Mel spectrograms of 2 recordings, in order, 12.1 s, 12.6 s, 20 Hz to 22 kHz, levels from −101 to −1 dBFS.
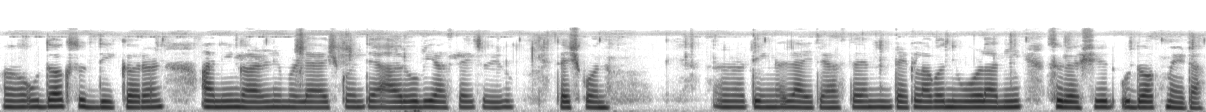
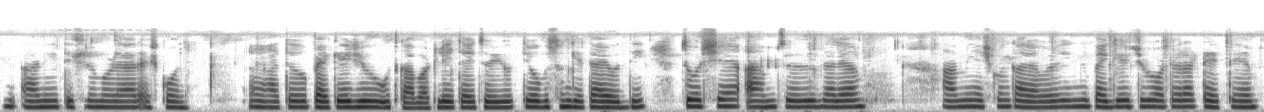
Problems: none marked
